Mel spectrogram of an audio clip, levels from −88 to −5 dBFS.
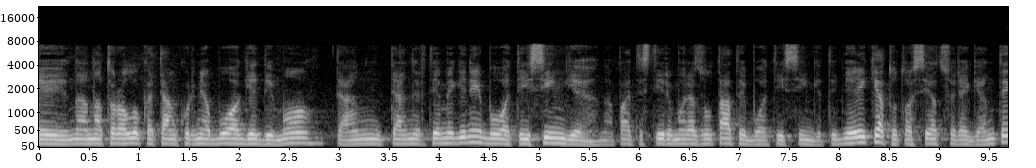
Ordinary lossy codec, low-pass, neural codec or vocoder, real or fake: AAC, 48 kbps; 7.2 kHz; none; real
